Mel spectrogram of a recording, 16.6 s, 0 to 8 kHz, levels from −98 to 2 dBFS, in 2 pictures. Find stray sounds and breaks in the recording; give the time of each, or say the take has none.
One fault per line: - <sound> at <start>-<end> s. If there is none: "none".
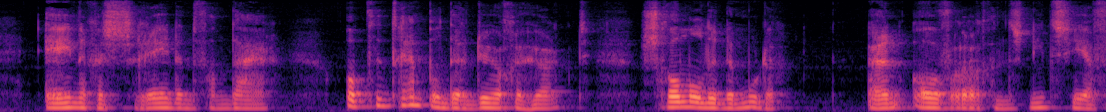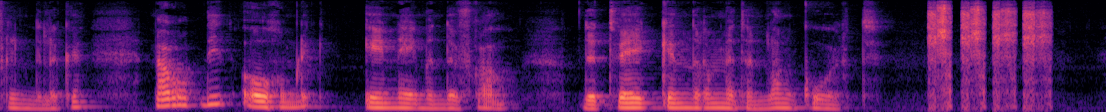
- laugh at 15.3-16.2 s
